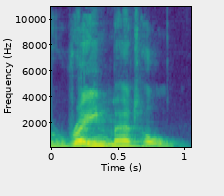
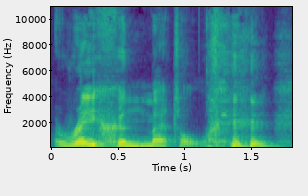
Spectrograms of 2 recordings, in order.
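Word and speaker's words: Rheinmetall: in school so I remember that rain metal is not Reagan metal that H sounds like uh yeah like soft it softens the sound perfect pronunciation perfect uh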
